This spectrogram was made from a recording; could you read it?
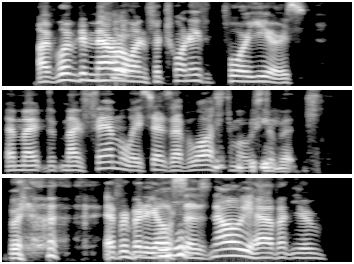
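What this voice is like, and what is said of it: Strong Eastern US accent. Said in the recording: “your accent is very strong. Eastern something.”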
